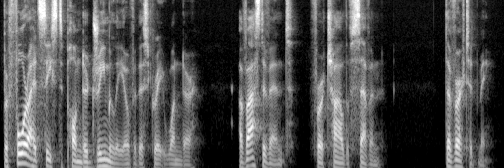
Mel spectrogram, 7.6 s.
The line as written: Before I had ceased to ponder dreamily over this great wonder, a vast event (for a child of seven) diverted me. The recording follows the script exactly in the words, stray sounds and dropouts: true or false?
true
